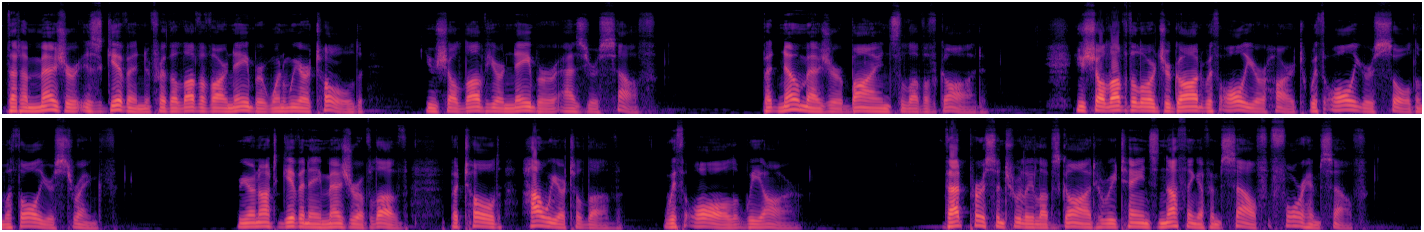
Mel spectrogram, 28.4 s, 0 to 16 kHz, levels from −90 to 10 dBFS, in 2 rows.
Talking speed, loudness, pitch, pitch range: 170 wpm, -29 LUFS, 110 Hz, 95-125 Hz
